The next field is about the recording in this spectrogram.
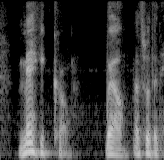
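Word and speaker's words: México: Mexico, M-E-X, the letter X in Spanish, generally, some drift on this, generally gets the sh sound. So it's not Mexico, it's Mexico.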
